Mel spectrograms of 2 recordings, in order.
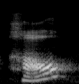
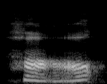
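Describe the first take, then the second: First: The pitch rises steadily upward. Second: The pitch dips down and then turns up. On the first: "the second tone is the uh, kind of up" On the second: "the third tone uh, should be make a turn"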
